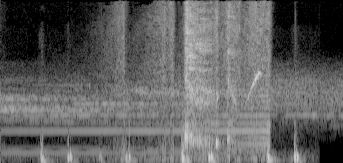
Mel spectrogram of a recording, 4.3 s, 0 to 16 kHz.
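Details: Acted school-project portrayal of a 16-year-old girl with Tourette syndrome having involuntary coughing and whistling tics: repeated short, abrupt cough-like bursts, about seven in four seconds, with a brief whistle; simulated vocal coughing tic.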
